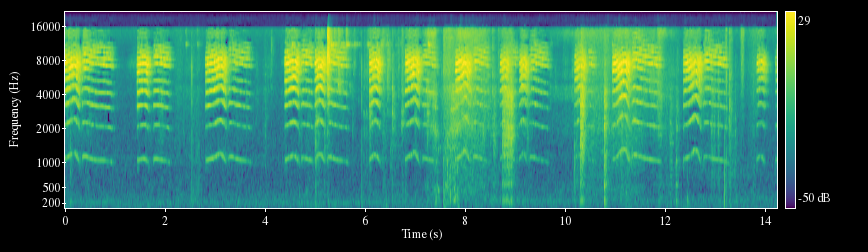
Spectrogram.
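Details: Repeated short squeaks from a pet dog, about a dozen bright nasal bursts spaced roughly one to two seconds apart, some bending upward at the end, with a few soft clicks in between.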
